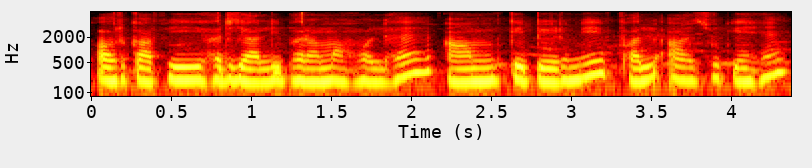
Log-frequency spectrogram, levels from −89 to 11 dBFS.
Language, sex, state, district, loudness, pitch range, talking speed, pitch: Hindi, female, Chhattisgarh, Raipur, -14 LUFS, 190-210 Hz, 190 wpm, 195 Hz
